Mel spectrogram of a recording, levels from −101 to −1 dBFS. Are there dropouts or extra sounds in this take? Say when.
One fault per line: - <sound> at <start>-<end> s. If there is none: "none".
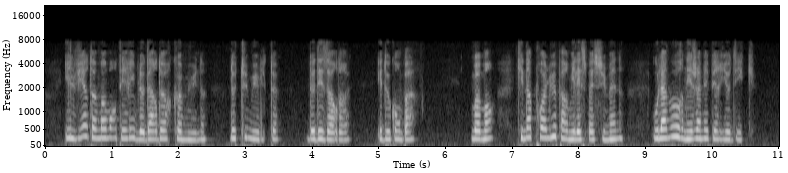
none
